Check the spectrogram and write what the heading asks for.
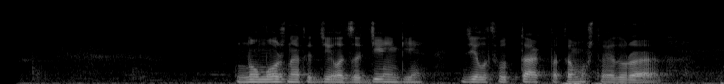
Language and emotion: Russian, neutral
